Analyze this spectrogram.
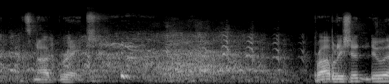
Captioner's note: audience laughing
